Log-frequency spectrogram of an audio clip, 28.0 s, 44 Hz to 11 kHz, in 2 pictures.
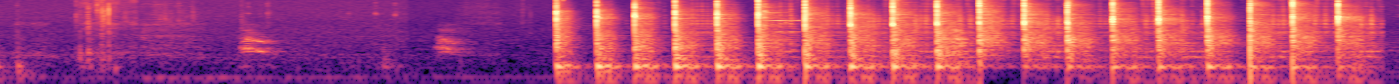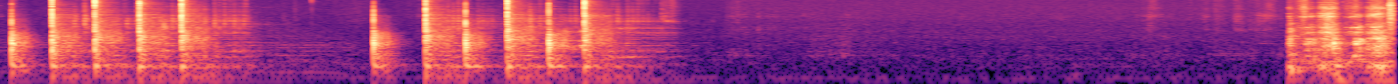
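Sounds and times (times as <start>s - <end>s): hammer striking with ringing blows: 5.6s - 16.6s, 17.8s - 20.8s.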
